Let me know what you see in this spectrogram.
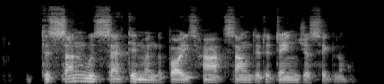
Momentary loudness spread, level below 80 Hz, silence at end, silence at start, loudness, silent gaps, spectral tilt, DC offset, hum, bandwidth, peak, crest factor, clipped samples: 9 LU; -62 dBFS; 0.4 s; 0.4 s; -18 LUFS; none; -3 dB/octave; under 0.1%; none; 16.5 kHz; -2 dBFS; 18 dB; under 0.1%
